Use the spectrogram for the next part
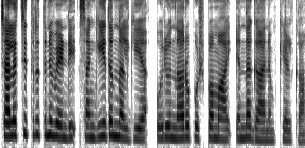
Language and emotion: Malayalam, neutral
